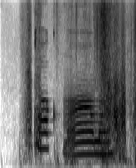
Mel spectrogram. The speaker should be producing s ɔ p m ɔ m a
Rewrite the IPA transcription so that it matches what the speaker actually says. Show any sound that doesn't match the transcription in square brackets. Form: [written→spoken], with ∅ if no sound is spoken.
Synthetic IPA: [s→t] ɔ [p→k] m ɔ m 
